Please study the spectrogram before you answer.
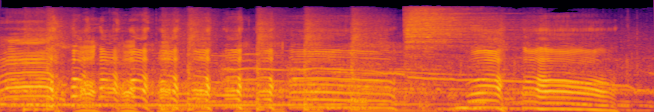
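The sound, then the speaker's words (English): Several voices scream and wail at once, overlapping in loud, wavering cries of terror and pain that rise and fall continuously for several seconds. “This is all the screams of terror and pain in the background, yo.”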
